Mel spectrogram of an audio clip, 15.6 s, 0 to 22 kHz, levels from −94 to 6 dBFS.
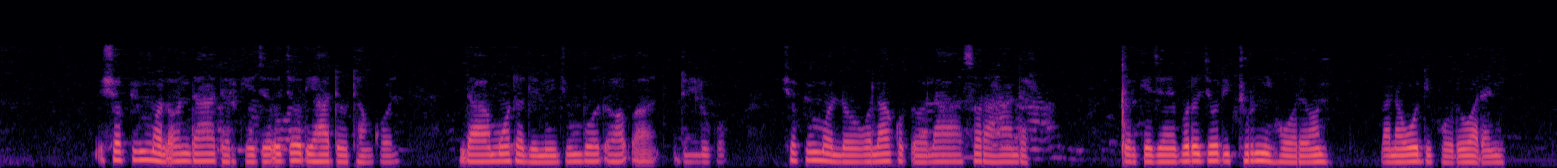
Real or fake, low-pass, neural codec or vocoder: real; 7.2 kHz; none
